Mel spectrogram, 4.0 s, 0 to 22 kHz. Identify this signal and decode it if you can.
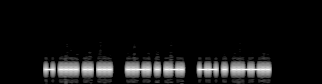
Morse code, heard as a keyed tone, about 40 wpm, 700 Hz. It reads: THIS FER ME?
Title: Sentences from Top 200 Words and Abbreviations 40wpm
